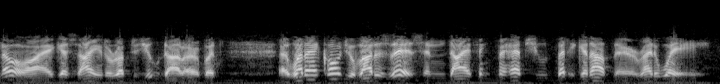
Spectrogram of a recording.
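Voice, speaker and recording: A man's voice: mid-range voice, very animated, a little fast, dry recording. Phone-filtered hesitant male boss. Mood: businesslike. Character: fussy, hesitant male insurance office boss. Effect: telephone filter. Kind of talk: old-time radio drama acting. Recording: thin telephone line, old radio recording.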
